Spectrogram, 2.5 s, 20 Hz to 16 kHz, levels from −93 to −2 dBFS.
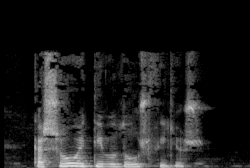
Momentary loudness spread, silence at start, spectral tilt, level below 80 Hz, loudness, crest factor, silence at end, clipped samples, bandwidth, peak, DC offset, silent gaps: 10 LU; 0.35 s; -3.5 dB/octave; -66 dBFS; -25 LUFS; 20 dB; 0.5 s; under 0.1%; 11.5 kHz; -6 dBFS; under 0.1%; none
